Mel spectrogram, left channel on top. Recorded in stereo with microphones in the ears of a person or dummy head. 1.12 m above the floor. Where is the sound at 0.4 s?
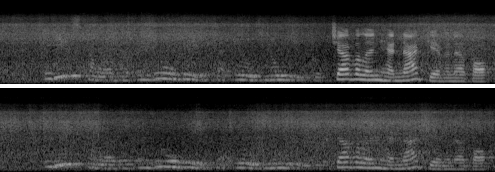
65° left (ahead or behind), 1.8 m.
